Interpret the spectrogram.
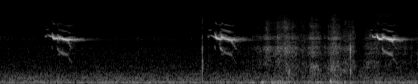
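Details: A common starling, recorded mimicking numerous sounds and birds, gives three short, bright whistles with falling slurred notes about 1.5 seconds apart, with bursts of scratchy chatter between.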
